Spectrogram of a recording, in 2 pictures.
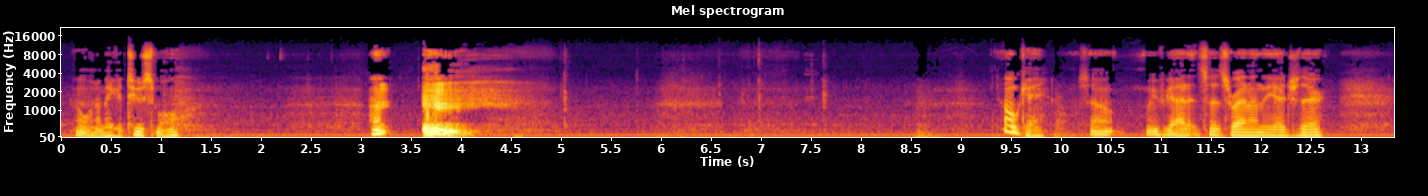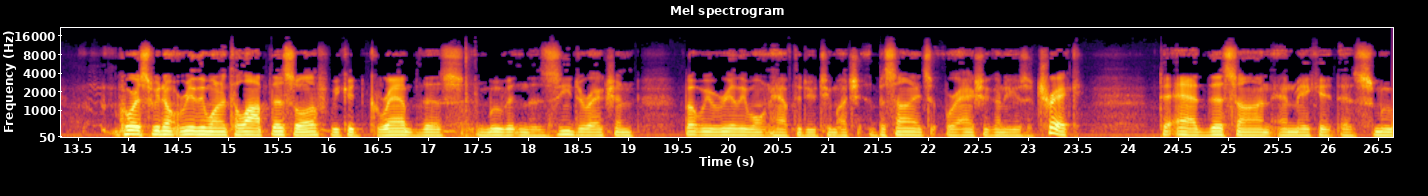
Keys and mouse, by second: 1.3 g, 5.6-7.1 middle drag, 7.1 g, 16.7 g.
